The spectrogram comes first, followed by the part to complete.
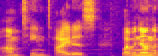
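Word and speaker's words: Tidus: have Cloud Yola Titus I know some people say tetus I know that's the correct way to say it tetus sounds dumb I'm team Titus let me know in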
